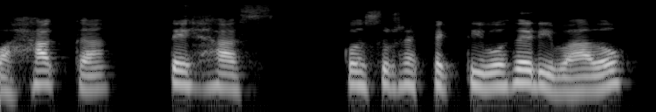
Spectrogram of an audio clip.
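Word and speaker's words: Oaxaca: varios topónimos americanos Como por ejemplo México o ajaca Texas con sus respectivos derivados mexicano o Aja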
